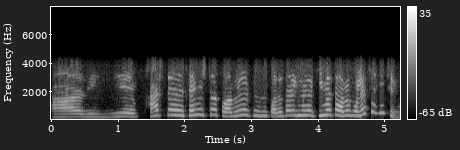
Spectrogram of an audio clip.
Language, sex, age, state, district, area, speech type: Bengali, female, 45-60, West Bengal, Hooghly, rural, conversation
